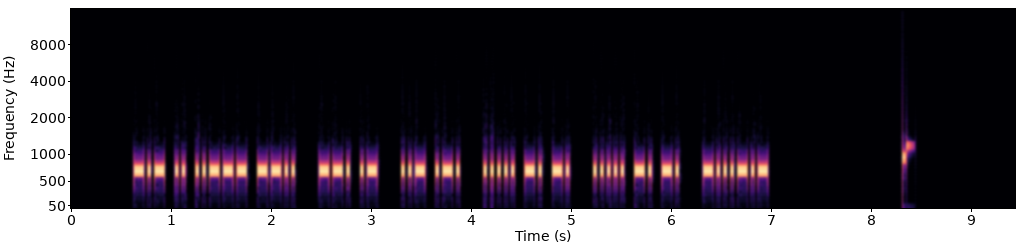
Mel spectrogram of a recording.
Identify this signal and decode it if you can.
Morse code, heard as a keyed tone, about 35 wpm, 690 Hz. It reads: KI2Z GA UR 5NN 5NN <BK>
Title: SOTA QSO Practice 35wpm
